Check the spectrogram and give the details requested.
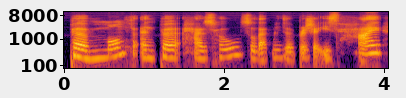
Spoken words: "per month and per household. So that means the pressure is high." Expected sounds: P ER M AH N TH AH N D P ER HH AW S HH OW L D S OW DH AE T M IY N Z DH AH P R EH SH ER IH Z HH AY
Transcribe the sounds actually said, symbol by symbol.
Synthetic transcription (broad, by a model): P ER M AH N TH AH N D P ER HH AW S HH OW L D S OW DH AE T M IY N Z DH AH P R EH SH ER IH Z HH AY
